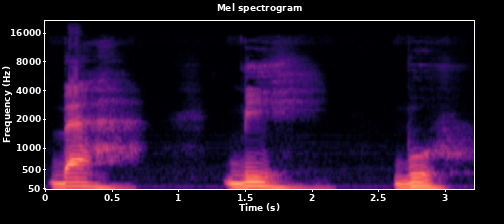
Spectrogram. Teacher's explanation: Kemudian ha, ketika dalam keadaan sukun maka akan mengalir pada nafas, bah, bih, buh, dan seterusnya.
